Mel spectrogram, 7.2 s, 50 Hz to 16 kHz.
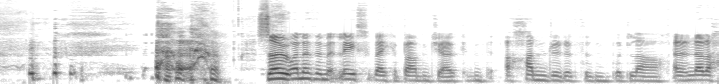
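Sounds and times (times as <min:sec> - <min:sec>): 
person coughing: 0:00.0 - 0:02.3
speech: 0:01.6 - 0:07.1.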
